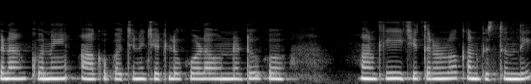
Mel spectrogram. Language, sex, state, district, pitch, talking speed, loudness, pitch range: Telugu, female, Andhra Pradesh, Anantapur, 260 Hz, 115 wpm, -12 LUFS, 255-270 Hz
